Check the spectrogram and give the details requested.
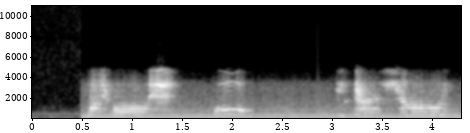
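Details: Young pet grey parrot chattering indoors in a speech-like voice: several voiced, harmonic syllables rising and falling in pitch, in two phrases, over a steady low hum.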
